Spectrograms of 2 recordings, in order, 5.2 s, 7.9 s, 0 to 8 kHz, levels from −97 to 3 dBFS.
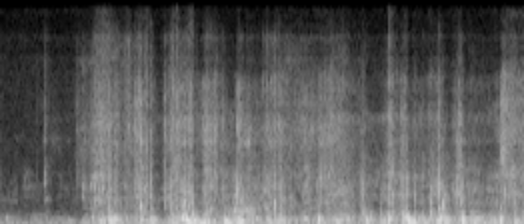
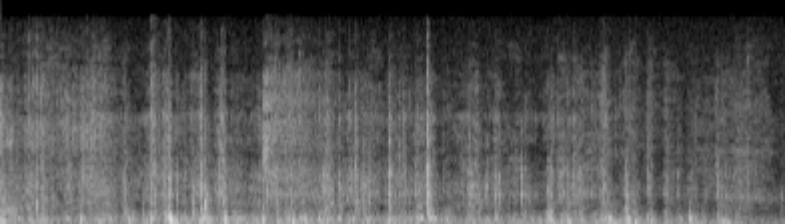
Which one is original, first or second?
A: second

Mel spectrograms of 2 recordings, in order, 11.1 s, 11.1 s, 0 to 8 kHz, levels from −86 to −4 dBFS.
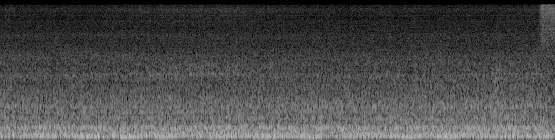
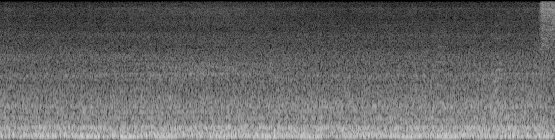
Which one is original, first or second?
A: second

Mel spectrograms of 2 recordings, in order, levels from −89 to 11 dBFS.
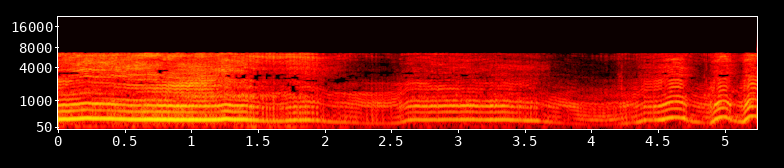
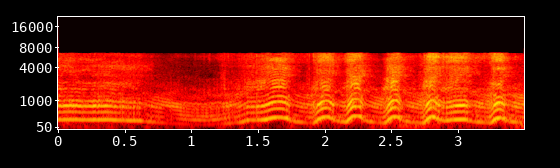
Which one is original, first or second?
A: first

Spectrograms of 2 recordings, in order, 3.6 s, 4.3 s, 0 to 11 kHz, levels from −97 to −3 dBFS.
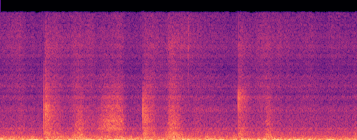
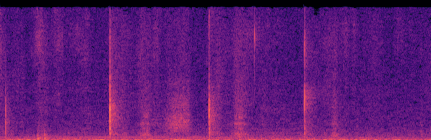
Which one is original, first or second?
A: second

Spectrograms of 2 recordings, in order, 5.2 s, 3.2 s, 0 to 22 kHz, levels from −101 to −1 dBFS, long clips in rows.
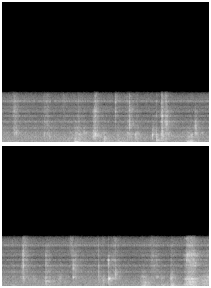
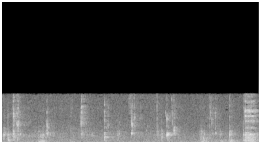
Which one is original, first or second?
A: second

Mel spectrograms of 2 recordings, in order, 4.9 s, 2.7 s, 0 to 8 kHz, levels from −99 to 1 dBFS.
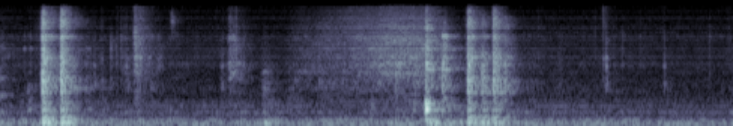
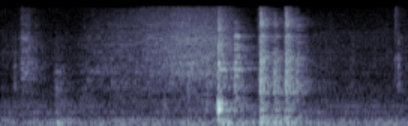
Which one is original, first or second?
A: second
